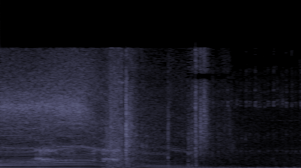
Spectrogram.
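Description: A motorcycle crashes with a loud thud.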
